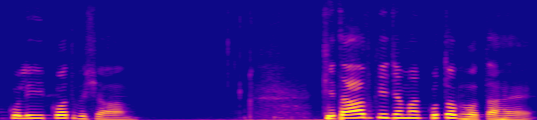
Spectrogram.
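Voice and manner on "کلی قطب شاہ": قطب said as "qotb", no vowel between t and b; کلی قطب شاہ spoken "kuli qotb shah"; careful teacher's model of کلی قطب شاہ; correct pronunciation. Shown as a demonstration. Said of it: "تو درست تلفظ ہوگا".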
